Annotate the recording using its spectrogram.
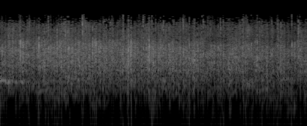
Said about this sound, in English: a round of applause just for all the effort she's put in.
